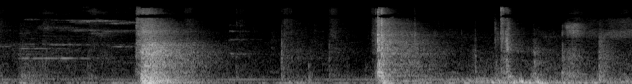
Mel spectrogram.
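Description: Two heavy lobby doors of metal and glass banging shut, one about a second and a half in and one just before four seconds. Each is a loud thud with a short echo off the hard hallway walls.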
